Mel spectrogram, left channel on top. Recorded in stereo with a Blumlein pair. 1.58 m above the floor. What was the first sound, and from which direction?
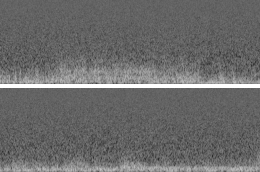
Only background noise.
